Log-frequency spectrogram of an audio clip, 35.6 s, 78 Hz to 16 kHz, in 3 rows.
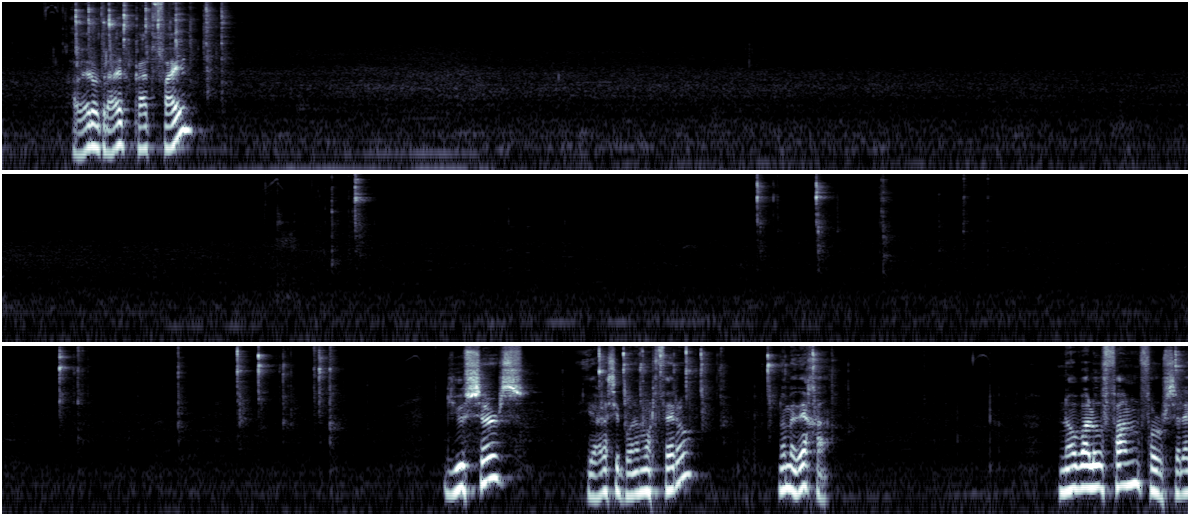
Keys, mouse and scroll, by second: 0.5-2.0 typing, 19.4 ctrl+p, 20.0 ctrl+p, 24.2 BackSpace, 30.0-31.3 typing, 31.7 Return.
